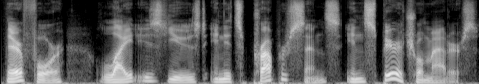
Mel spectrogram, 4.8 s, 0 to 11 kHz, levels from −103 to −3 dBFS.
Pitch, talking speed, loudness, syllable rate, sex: 110 Hz, 140 wpm, -22 LUFS, 4.5 syllables/s, male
